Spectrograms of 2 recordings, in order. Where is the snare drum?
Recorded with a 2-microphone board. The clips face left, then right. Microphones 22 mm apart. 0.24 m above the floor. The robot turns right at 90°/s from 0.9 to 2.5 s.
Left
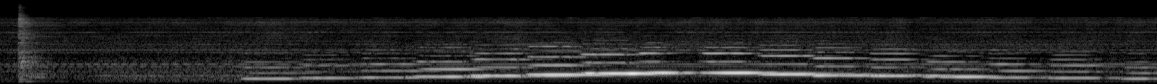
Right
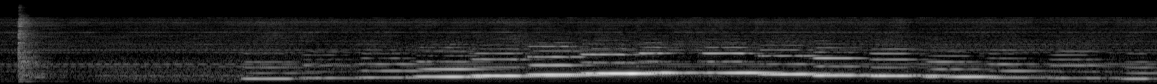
40° right (ahead or behind), 2 m.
